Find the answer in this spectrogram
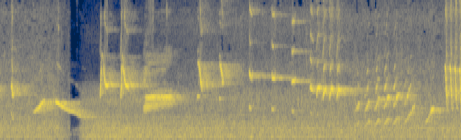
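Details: Asian pied starling giving a fighting song, recorded to spur songbirds: sliding whistles, sharp clicks, and rapid stuttering chatter rising toward the end.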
